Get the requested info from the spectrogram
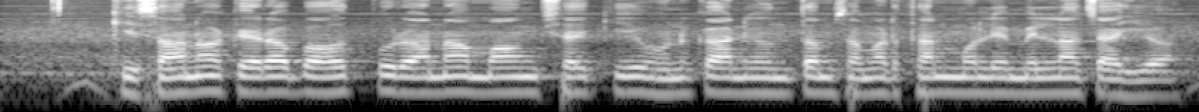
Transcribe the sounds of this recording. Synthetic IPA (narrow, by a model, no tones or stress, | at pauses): kɪsaːnakɛɾabəɦʊt̪̚puɾaːnamãːŋɡ̚t͡ʃʰɛkiɦʊnkanijənt̪əmsəməɾt̪ʰənmuljemɪlnat͡ʃaːɦije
